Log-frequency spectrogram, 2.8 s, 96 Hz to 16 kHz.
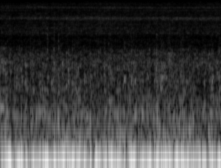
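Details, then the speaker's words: Abandoned Chevrolet C10 project V8 idling with good oil pressure: deep, even burble with a steady low thump and no knocks or misses; healthy and settled. "I think that's a pretty healthy motor if you ask me."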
